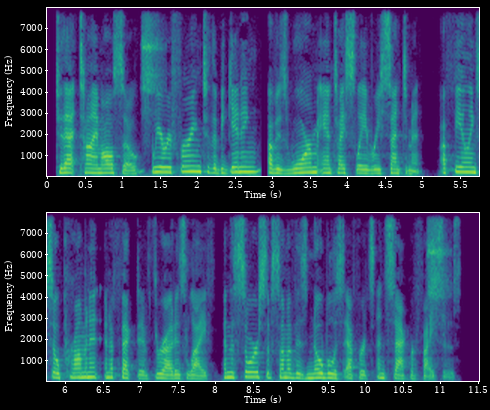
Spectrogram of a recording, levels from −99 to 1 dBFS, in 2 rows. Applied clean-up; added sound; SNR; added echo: none; Tambourine; 14 dB; none.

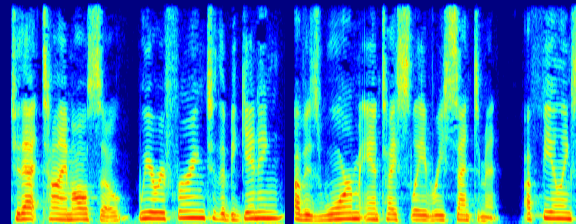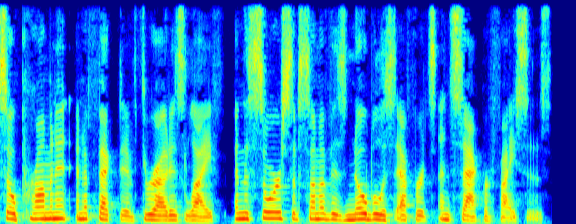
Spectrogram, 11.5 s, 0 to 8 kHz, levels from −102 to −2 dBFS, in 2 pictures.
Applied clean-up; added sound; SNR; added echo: none; none; none; none.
